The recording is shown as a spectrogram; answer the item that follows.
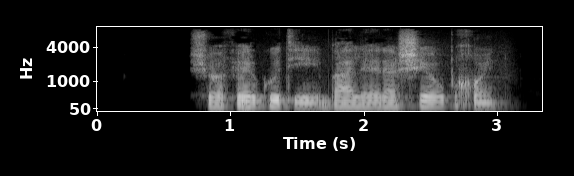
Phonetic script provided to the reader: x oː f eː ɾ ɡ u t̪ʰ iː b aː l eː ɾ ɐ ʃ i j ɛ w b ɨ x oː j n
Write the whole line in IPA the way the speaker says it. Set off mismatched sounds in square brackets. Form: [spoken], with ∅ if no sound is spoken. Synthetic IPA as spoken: [ʃ] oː f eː ɾ ɡ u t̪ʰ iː b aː l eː ɾ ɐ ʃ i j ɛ w b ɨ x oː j n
